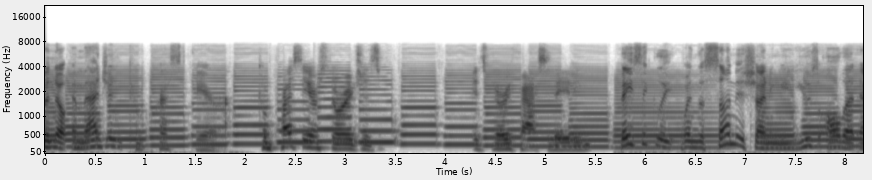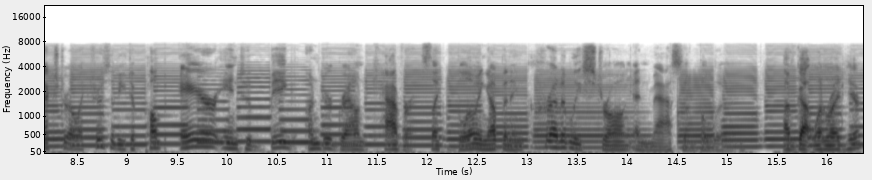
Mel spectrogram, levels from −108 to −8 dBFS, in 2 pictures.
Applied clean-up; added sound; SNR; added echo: none; Wind instrument, woodwind instrument; 2 dB; none.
